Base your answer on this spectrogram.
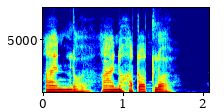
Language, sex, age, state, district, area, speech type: Assamese, female, 30-45, Assam, Dibrugarh, rural, spontaneous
